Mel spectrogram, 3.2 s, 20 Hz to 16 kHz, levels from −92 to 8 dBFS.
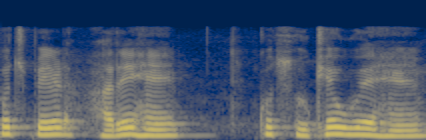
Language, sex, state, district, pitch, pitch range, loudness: Hindi, male, Bihar, Saran, 165 Hz, 150-175 Hz, -14 LUFS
